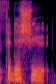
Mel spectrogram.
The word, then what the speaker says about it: fiduciary: So you might be challenged to be a true fiduciary. What'd you say? How do you say that? Fiduciary.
